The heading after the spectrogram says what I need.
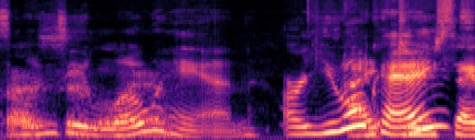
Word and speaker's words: Lohan: I mean, how do you pronounce Lindsay Lohen? It's Lindsay Lohen, not Lindsay Lohan. It's Lindsay Lohan.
